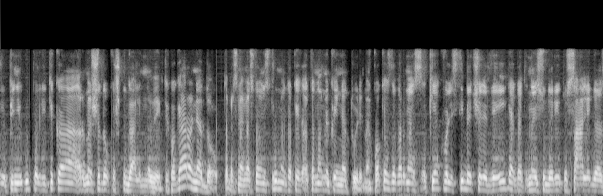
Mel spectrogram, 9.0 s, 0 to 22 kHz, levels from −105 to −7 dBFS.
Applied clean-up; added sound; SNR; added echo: neural separator model SepFormer DNS4.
